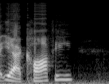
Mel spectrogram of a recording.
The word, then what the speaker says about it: Ko-fi: It's Ko-Fi. It's Ko-Fi. Coffee. Yeah.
